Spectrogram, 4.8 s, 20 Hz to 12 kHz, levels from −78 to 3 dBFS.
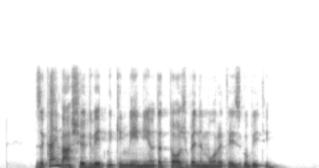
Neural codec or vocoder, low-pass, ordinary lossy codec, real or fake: codec, 16 kHz, 4 kbps, FunCodec, trained on LibriTTS, 50 frames a second; 7.2 kHz; none; fake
